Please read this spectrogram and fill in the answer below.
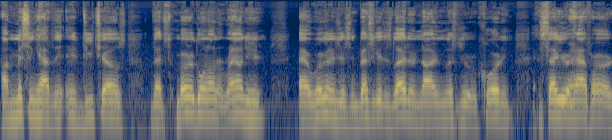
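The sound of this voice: At a fast pace, a man speaks with a dark, mellow tone, a medium pitch and fairly even intonation.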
